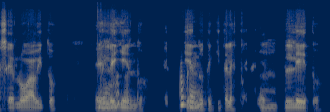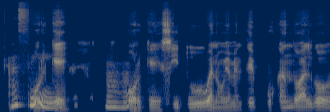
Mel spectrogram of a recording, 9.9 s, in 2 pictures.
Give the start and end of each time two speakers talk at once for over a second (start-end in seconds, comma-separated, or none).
none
